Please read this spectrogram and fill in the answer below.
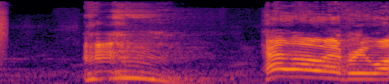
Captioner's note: clears throat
